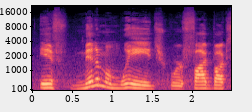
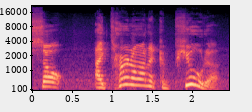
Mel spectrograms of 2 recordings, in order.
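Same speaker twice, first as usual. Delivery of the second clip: put-on New York accent; 5 semitones higher, 4 dB louder than usual. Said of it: "this has to do with a New York accent".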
